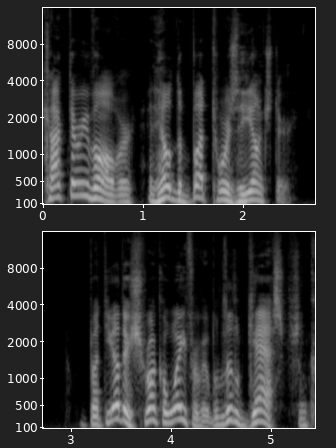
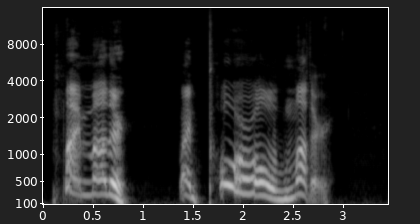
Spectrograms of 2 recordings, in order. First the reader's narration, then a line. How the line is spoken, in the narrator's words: he sobbed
